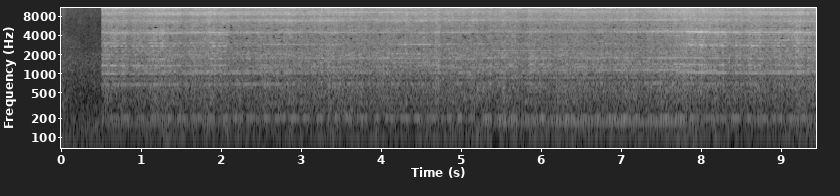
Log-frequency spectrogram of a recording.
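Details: Waldown/Dumore tool post grinder finishing a bronze bush bore on a lathe, stone worked in both directions with fast in-out traverse and very light cuts: steady high hiss that stays even with no pulsing. Even contact, so the bore is ground true.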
